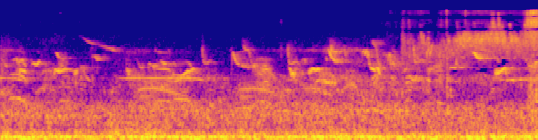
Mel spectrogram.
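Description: Faint birdsong: several small birds chirping and warbling in quick, varied phrases over a low, steady background rumble.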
